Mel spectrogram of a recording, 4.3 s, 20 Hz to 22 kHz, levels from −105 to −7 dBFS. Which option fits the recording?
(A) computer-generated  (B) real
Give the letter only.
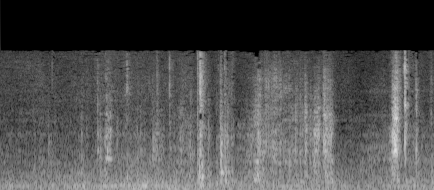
B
